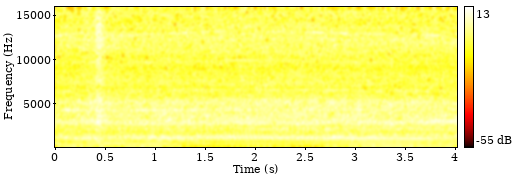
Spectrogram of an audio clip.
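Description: A kitchen mixer grinder grinds masala for a Mori (shark) fish curry, a loud, steady high-pitched motor whine running continuously and close up with no talking.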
